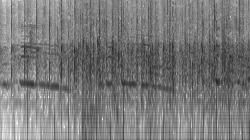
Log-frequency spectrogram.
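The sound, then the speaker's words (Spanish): Audience applause at a live informal comedy-style show: steady, dense clapping from a crowd that holds loud and even for several seconds, with a voice faintly underneath. “Fuerte el aplauso.”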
